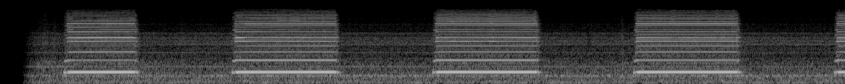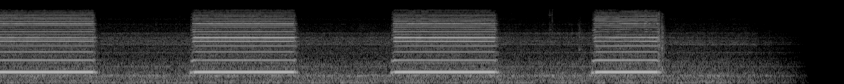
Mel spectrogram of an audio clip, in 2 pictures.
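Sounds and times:
baggage carousel machine beep: 0:00.6 - 0:01.5, 0:02.3 - 0:03.5, 0:04.3 - 0:05.5, 0:06.3 - 0:07.5, 0:08.3 - 0:09.5, 0:10.3 - 0:11.5, 0:12.3 - 0:13.6, 0:14.3 - 0:15.2.

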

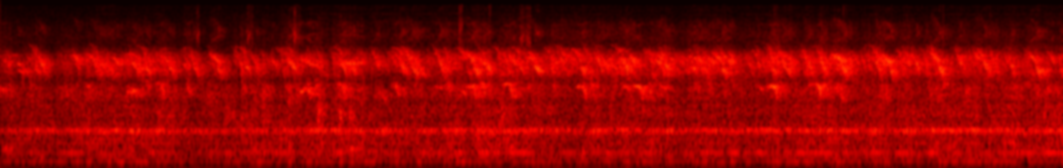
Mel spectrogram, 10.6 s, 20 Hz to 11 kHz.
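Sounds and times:
farm chicks chirping: 0:00.0 - 0:10.6.

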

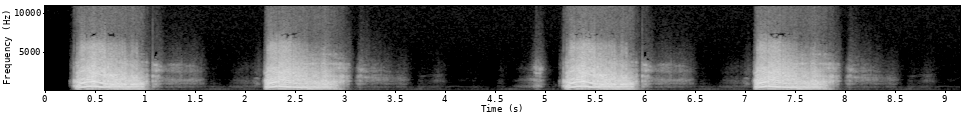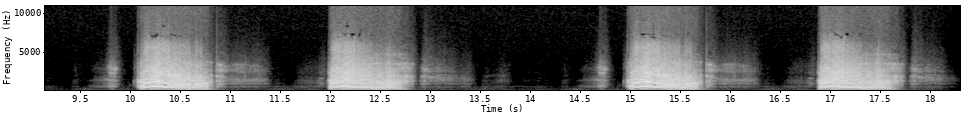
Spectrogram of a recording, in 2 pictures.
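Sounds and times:
human wolf argh: 0:00.3 - 0:01.4, 0:02.2 - 0:03.5, 0:04.8 - 0:06.3, 0:07.1 - 0:08.3, 0:09.7 - 0:11.2, 0:12.0 - 0:13.3, 0:14.6 - 0:16.2, 0:16.9 - 0:18.1.

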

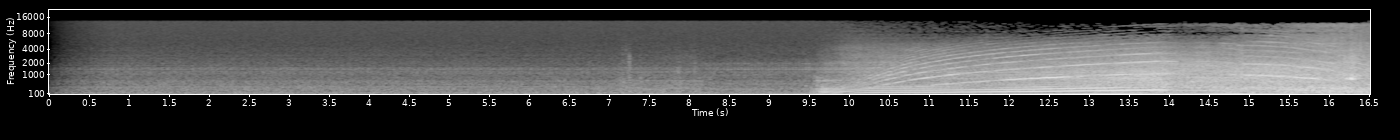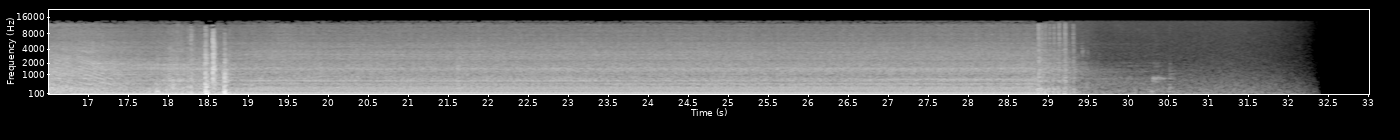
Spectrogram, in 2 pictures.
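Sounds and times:
car backing up and parking: 0:07.1 - 0:29.8.

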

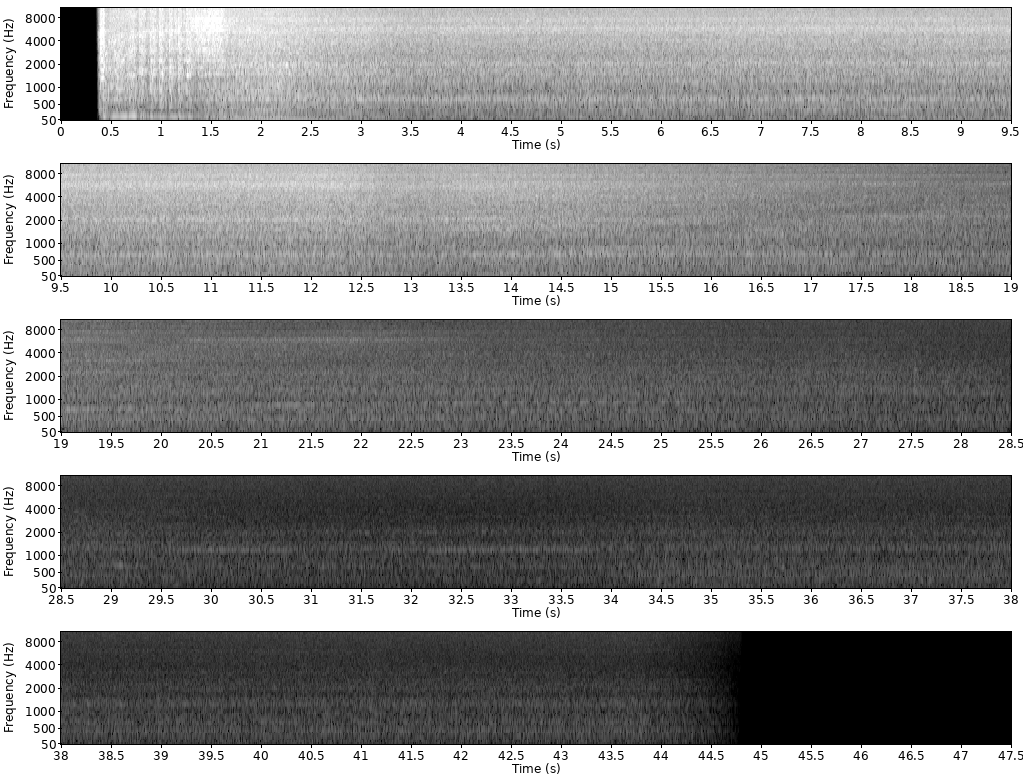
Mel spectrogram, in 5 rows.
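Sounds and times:
pickup truck engine ignition: 0:00.4 - 0:25.8.

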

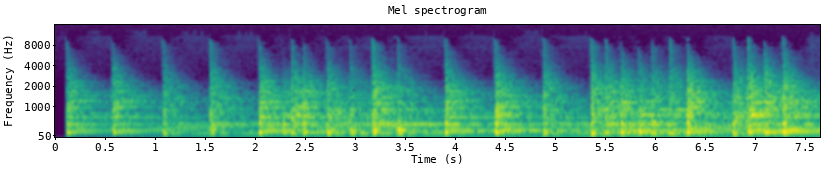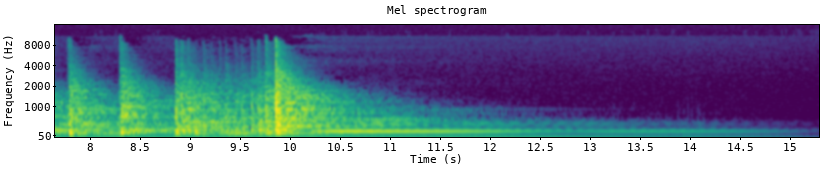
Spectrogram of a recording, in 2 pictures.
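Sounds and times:
timpani rhythm: 0:00.1 - 0:10.5.

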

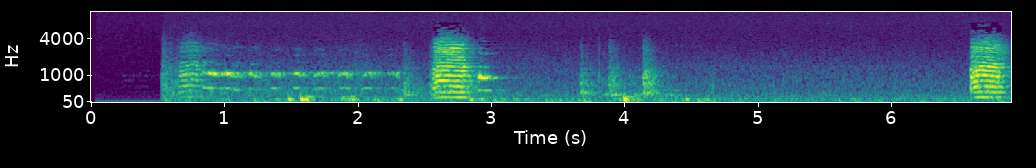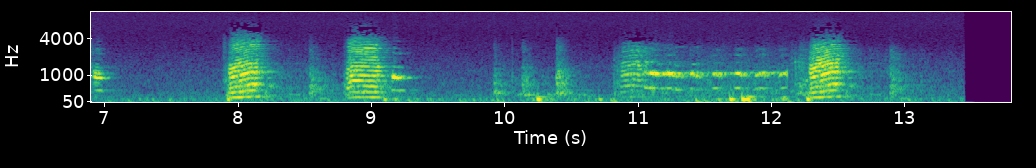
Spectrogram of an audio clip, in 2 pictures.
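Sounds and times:
peacock clucking: 0:00.6 - 0:04.4, 0:06.6 - 0:07.2, 0:07.9 - 0:13.0.

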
